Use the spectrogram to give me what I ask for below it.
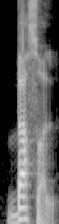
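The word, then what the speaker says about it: بصل: Basal. It means onion. Notice how we say ba, and it even comes back in how we spell it in English. B.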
